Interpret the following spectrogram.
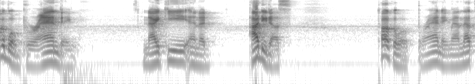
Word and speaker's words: Adidas: first time I did Americans and Canadians probably going pronounce this like Adidas Adidas didn't understand at all what they were referring to because they usually pronounced Adidas and in Germany we say Adidas Adidas Adidas huh okay Adidas super different it's the second largest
